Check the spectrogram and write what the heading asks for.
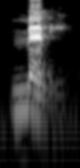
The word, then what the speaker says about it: many: spell it aloud together m a n y in this word the letter a stands for the short e sound e the letter y stands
